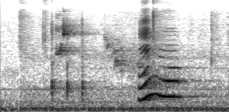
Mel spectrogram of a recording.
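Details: Alexandrine parakeets talking and playing: a short harmonic squawk that bends up then levels off, preceded by softer chattering notes over a steady low hum.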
